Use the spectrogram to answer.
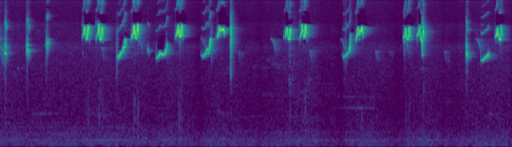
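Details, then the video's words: Energetic olive-backed sunbird song laced with Java sparrow imitation: clusters of very high, squeaky, slurred notes delivered in short bursts with brief pauses between, over a quiet low hum. "Konin Blorok Gacor isian Gelatik"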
